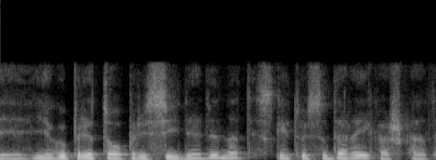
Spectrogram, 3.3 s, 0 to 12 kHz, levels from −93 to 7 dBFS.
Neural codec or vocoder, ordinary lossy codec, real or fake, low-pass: none; AAC, 64 kbps; real; 7.2 kHz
